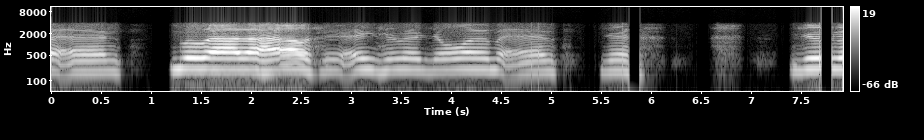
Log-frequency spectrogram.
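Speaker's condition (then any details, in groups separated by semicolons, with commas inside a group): Speech impairment after birth surgery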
